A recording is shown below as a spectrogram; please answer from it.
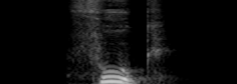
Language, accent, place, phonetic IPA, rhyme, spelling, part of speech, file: German, Germany, Berlin, [fuːk], -uːk, Fug, noun, De-Fug.ogg
- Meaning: right, justification (for acting a certain way)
